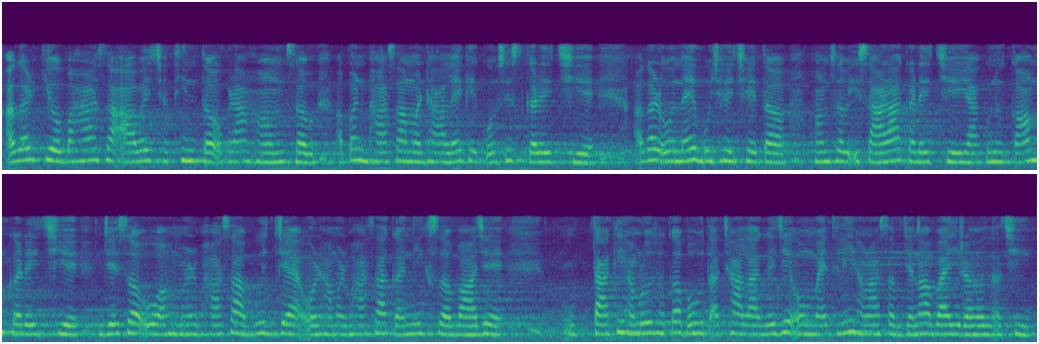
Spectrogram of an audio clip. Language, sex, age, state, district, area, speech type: Maithili, female, 18-30, Bihar, Supaul, urban, spontaneous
